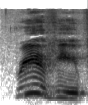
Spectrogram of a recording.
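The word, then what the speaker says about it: Rievive: It's R-I-E-V-I-V-E. So I think it's Riavive or Riavive. Riavive sounds right.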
